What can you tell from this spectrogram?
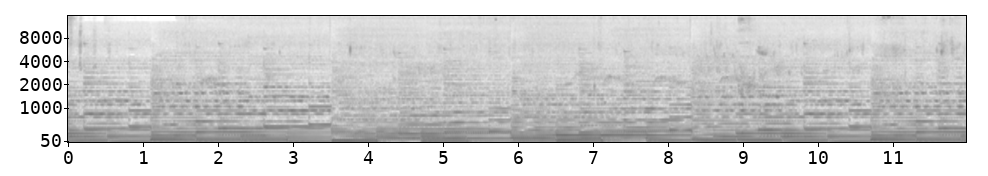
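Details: Soft, slow instrumental music with sustained low tones and gentle chords, and no animal sounds.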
